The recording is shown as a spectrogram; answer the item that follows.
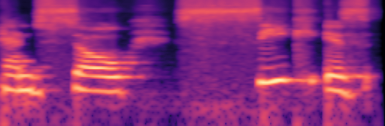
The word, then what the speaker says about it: Sikh: So Sikh is the anglicized pronunciation.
